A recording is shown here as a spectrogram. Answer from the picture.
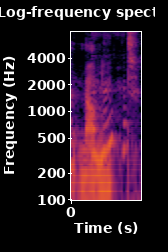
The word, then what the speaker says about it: Marmite: It's actually named after the container it once came in, which is a Marmite, I guess you might say in French. – Yeah, I couldn't tell by your earlier pronunciation. – Marmite. Yeah. – Ouch. – Sorry. Well, doesn't speak French. It's okay. Don't feel bad. – Yeah, Marmite. – That was much better.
